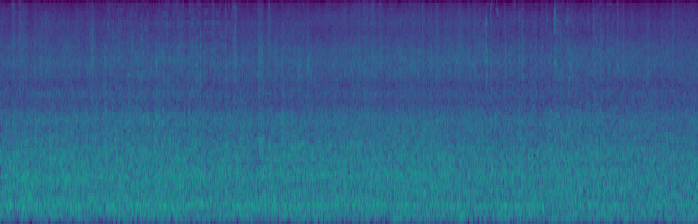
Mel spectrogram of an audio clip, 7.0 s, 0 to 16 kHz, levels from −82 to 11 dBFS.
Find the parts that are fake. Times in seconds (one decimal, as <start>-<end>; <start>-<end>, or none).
0.0-1.0; 2.4-4.8; 6.2-7.0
